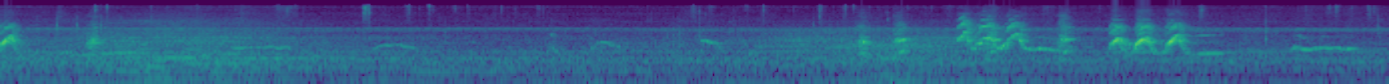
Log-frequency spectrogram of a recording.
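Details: A red female teacup poodle, a confirmed teacup-size dog, is mostly quiet with a few faint soft whines, then breaks into a cluster of sharper, high whimpering yips near the end.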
